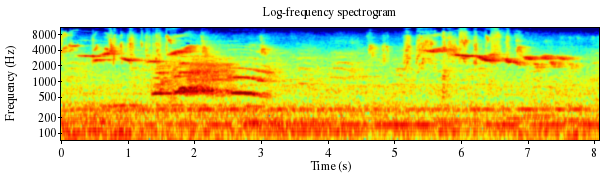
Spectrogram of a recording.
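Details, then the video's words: Klasik ngeriwik kasar singing from a red siskin: a rapid twitter that drops into a lower buzzy warble, then resumes with high slurred chirps after a brief pause over a steady low background hum. "Red Siskin Klasik Ngeriwik Kasar"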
